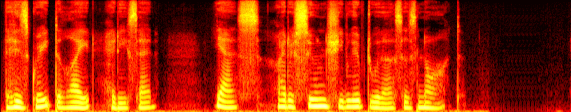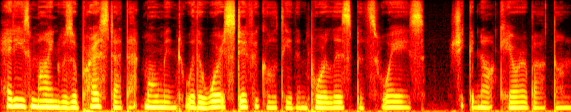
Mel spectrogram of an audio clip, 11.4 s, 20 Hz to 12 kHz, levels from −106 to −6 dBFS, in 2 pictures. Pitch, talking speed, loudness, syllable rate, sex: 170 Hz, 195 wpm, -23 LUFS, 5.4 syllables/s, female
